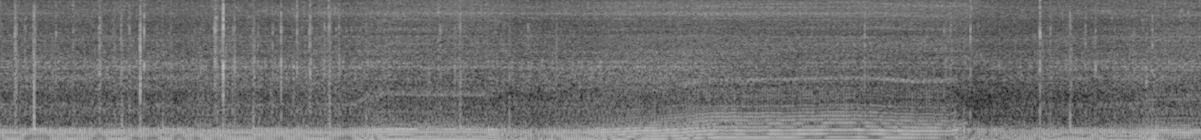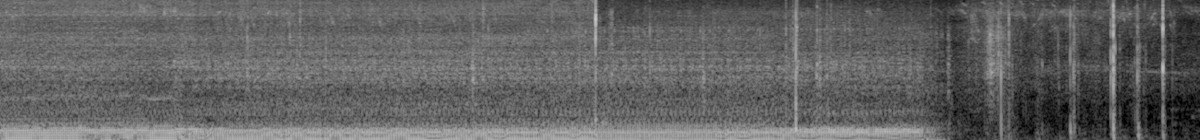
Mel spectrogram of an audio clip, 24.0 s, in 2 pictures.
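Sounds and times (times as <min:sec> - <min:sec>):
motorcycle engine idling: 0:00.0 - 0:06.2, 0:08.6 - 0:24.0.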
